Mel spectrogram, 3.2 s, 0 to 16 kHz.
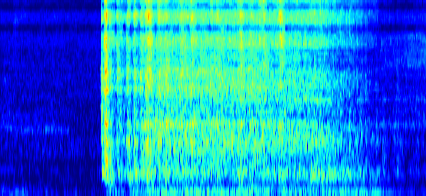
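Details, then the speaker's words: Kawasaki ZXI 1100 two-stroke jet ski in very good condition, restarted: it catches at once into a steady, even idle burble with no misses or knocks. No low-oil or other warning lights come on. "We'll fire it up one more time here. It fires right up, idle."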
